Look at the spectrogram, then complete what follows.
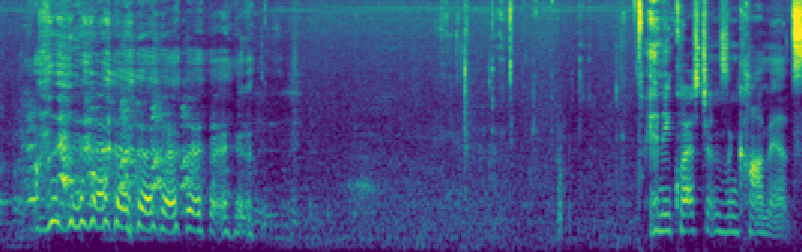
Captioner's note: laughter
